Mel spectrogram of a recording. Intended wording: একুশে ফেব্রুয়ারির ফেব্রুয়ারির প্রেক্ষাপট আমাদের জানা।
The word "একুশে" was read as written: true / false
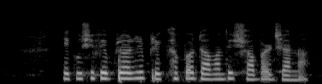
true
